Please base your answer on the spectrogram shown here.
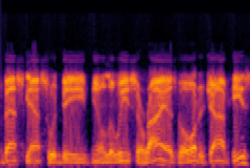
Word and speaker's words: Arias: Arias or? Arias.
